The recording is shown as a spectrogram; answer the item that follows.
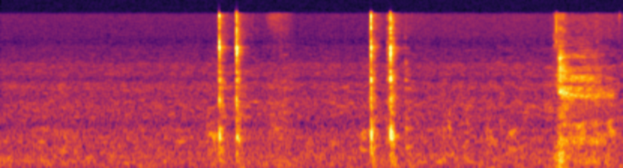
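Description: Near silence broken by two quick double clicks about a second apart, from a computer mouse or keyboard used to advance the presentation slides, then a short breath near the end.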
